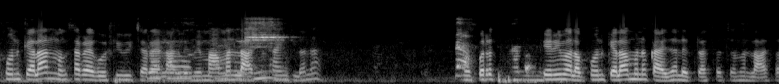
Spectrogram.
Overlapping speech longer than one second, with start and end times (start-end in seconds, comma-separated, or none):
1.4-3.2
